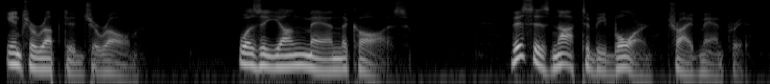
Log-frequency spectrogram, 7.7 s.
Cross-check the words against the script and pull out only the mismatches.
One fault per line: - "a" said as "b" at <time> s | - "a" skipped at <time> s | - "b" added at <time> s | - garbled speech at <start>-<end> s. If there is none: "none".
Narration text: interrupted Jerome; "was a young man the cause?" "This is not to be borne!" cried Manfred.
- "cried" said as "tried" at 6.7 s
